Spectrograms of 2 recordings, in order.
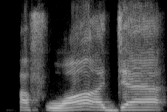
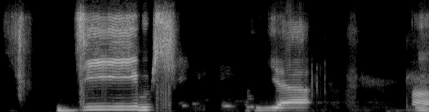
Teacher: জিহ্বার মধ্যখান তার বরাবর উপরে তালুর সঙ্গে লাগায়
